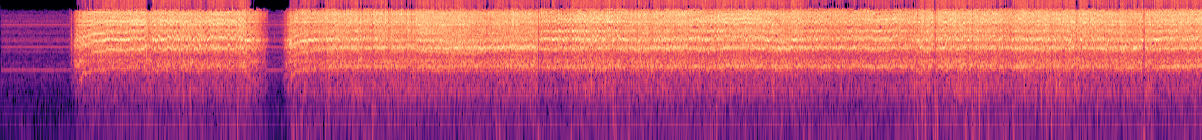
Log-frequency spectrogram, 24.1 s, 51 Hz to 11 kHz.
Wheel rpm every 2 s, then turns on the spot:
20, 190, 140, 210, 220, 220, 220, 220, 230, 230, 230, 220.
none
